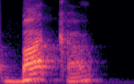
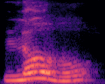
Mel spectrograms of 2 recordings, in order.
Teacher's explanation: los labios se aproximan y dejan un canal estrecho que produce fricción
